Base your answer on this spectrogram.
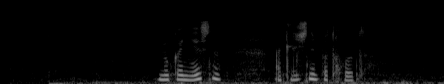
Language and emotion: Russian, neutral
